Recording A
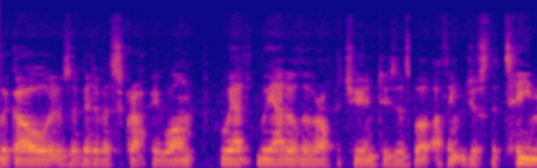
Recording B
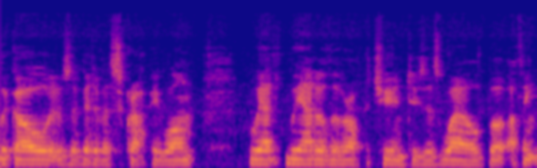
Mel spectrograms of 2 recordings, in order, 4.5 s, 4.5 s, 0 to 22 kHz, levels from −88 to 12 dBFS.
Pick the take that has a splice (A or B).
A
